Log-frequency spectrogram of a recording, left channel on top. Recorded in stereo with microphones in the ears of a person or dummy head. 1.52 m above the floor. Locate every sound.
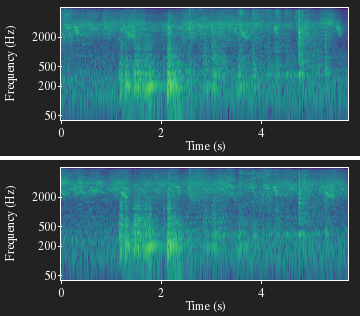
1.2 s keys jangling: 35° right (ahead or behind), 0.7 m; by 5.4 s 35° left (ahead or behind), 2.5 m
